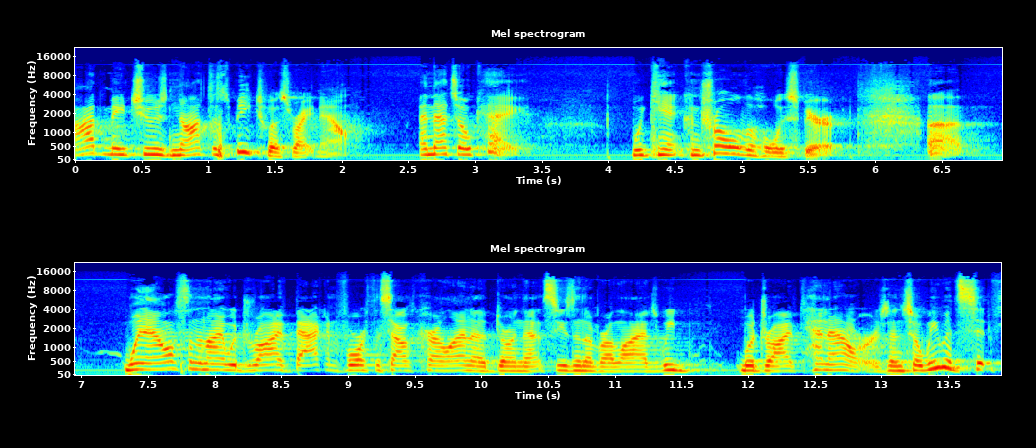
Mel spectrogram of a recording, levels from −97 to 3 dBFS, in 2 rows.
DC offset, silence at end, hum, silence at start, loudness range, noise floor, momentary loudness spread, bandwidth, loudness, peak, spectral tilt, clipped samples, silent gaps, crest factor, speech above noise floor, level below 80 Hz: under 0.1%; 0 s; none; 0 s; 2 LU; -48 dBFS; 10 LU; 14 kHz; -18 LUFS; -4 dBFS; -5.5 dB/octave; under 0.1%; none; 14 dB; 31 dB; -54 dBFS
